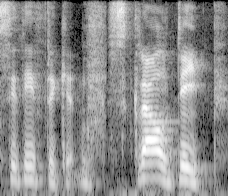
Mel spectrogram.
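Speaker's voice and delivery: badly faked South African accent; pretend South African accent. Host jokingly claiming a secret origin, pretend South African accent. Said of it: "that was actually a pretend South African accent".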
